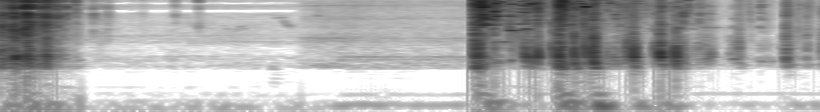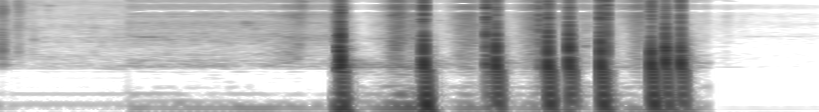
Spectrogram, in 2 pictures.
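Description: Car tyre rolling onto a brittle ceramic item and shattering it: a dense burst of cracking and crunching, then a string of separate sharp cracks and clinks as the pieces break under the tyre.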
